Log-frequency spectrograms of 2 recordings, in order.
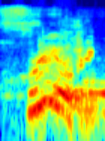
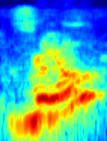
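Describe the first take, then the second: First: The word begins with an F sound. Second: The word begins with a V sound. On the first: "as it is in German, it's pronounced Frill" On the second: "we usually see it written with the V"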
